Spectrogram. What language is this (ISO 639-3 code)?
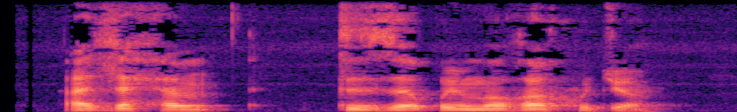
kbd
